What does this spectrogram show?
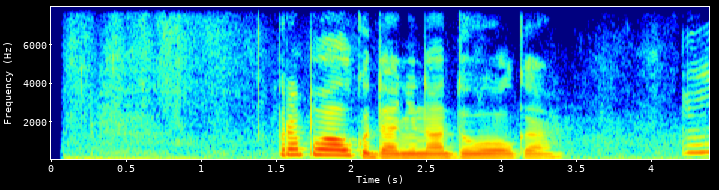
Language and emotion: Russian, sad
